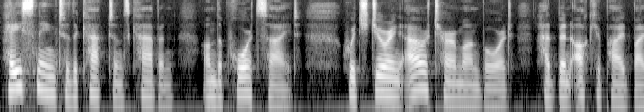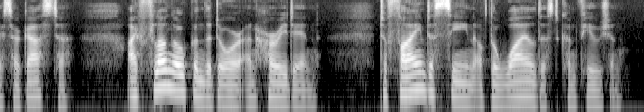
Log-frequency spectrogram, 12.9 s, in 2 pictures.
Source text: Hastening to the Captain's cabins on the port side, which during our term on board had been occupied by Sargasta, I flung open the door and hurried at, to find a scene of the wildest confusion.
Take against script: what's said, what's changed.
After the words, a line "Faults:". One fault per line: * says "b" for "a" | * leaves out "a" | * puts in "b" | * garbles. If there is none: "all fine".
Hastening to the Captain's cabin on the port side, which during our term on board had been occupied by Sargasta, I flung open the door and hurried in, to find a scene of the wildest confusion.
Faults:
* says "cabin" for "cabins"
* says "in" for "at"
